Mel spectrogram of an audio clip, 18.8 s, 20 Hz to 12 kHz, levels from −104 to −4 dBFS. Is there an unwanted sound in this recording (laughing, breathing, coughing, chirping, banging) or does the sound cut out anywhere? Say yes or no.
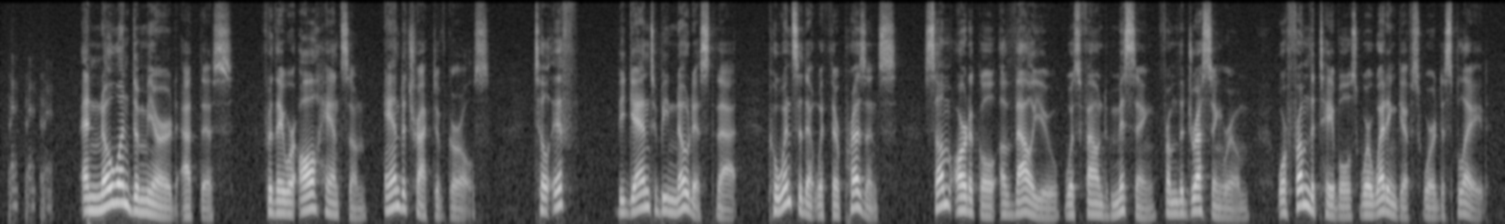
yes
